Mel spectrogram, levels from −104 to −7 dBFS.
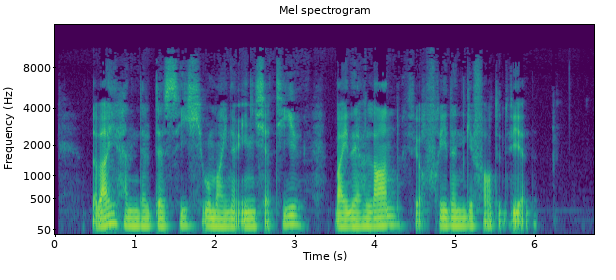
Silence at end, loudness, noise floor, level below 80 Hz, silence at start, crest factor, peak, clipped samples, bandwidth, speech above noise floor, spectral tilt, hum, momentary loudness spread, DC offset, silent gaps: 0.75 s; -26 LUFS; -69 dBFS; -42 dBFS; 0.45 s; 20 dB; -6 dBFS; under 0.1%; 9.8 kHz; 43 dB; -6 dB/octave; none; 10 LU; under 0.1%; none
